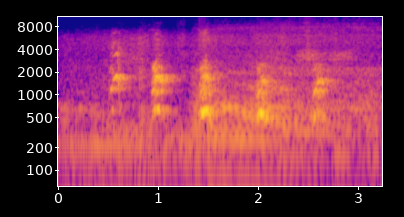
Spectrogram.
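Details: Great Dane puppy giving five short, bright yapping barks spaced about half a second apart, each a brief harmonic-rich burst over a faint steady background hum.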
